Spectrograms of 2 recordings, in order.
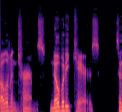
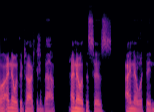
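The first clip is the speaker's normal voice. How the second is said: ordinary delivery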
